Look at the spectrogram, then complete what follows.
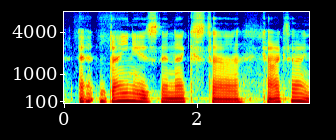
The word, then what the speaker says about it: غ: And in terms of the pronunciation, it's again ghain, like ain in Persian. It is a bit softened compared to the Arabic. They say ghain.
